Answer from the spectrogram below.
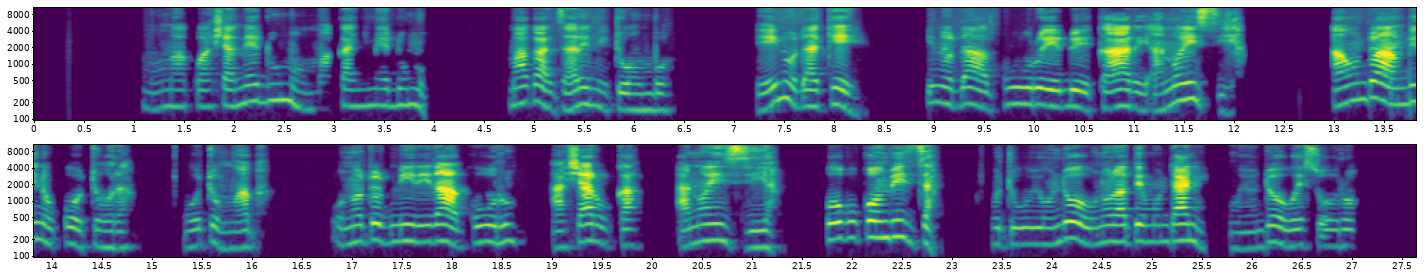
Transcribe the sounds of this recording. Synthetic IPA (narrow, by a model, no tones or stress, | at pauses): mumakwaʃame̞ɗumomakaɲime̞ɗumo | makad͡zaɾe̞mito̞mbo̞ | jeino̞ɗakei | ino̞ɗaːkuɾue̞ɗue̞kaɾe̞ʔano̞izija | aundoambino̞koto̞ɾa | wo̞to̞mwaɓa | uno̞tomiɾiraːkuɾu | ɦaʃaɾuka | a̰no̞izija | kokuko̞mbid͡za | kutiujundowouno̞rape̞mundani | ujundoowe̞so̞ːɾo̞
